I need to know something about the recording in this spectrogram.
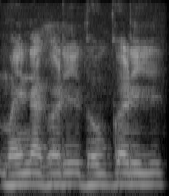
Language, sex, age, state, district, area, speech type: Nepali, male, 60+, West Bengal, Kalimpong, rural, spontaneous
